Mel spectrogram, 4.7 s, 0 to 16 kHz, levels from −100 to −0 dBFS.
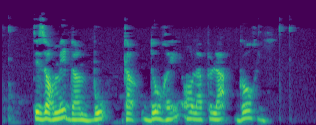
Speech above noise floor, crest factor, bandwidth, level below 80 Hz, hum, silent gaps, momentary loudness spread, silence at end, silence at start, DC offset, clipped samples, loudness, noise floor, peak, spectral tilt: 36 dB; 18 dB; 9.4 kHz; -66 dBFS; none; none; 10 LU; 0.75 s; 0.5 s; under 0.1%; under 0.1%; -21 LUFS; -56 dBFS; -2 dBFS; -6 dB/octave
